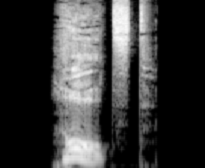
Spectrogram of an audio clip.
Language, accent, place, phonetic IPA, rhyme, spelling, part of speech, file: German, Germany, Berlin, [hɛlst], -ɛlst, hellst, verb, De-hellst.ogg
- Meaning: second-person singular present of hellen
